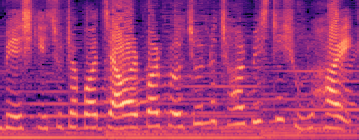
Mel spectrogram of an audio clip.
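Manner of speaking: plain reading voice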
